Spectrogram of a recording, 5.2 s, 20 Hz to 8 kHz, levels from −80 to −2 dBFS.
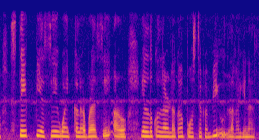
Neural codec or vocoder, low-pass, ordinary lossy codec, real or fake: none; 7.2 kHz; none; real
